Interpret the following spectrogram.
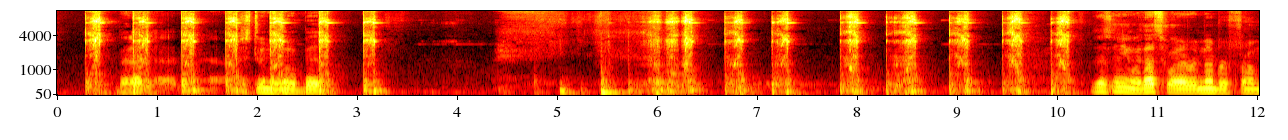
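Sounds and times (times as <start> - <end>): hand file scraping metal: 0.3 - 3.3, 5.7 - 10.2.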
